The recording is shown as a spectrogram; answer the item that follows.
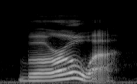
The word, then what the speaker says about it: Boorowa: B-O-O-R-O-W-A. Baroa.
